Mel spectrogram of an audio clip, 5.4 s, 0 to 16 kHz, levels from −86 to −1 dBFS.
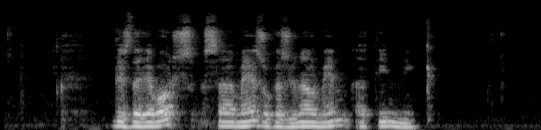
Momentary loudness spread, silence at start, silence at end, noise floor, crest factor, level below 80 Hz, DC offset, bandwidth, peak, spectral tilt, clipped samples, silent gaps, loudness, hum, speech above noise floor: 12 LU; 0.6 s; 1.1 s; -72 dBFS; 16 dB; -54 dBFS; under 0.1%; 9.2 kHz; -10 dBFS; -7 dB/octave; under 0.1%; none; -26 LUFS; none; 47 dB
